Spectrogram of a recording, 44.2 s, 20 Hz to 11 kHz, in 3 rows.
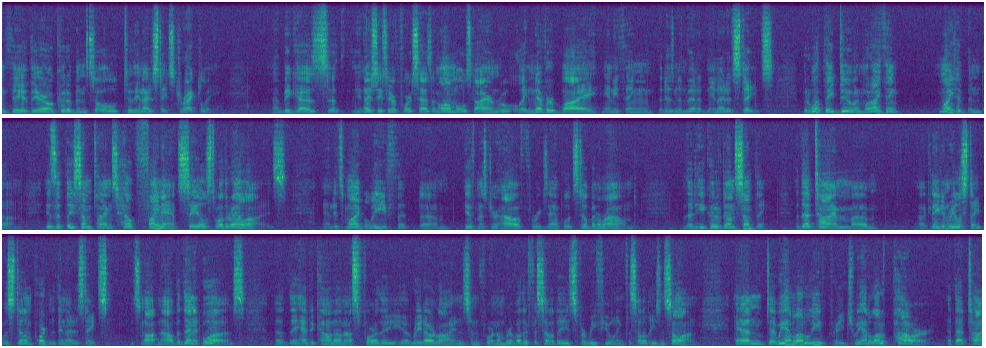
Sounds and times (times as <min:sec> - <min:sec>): Speech: 0:00.0 - 0:03.3, 0:04.0 - 0:24.3, 0:24.9 - 0:44.1.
